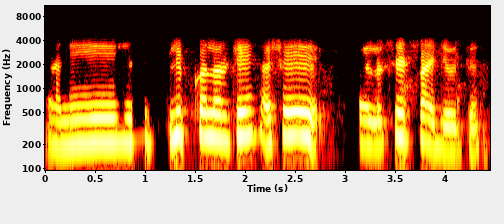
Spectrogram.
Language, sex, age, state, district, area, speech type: Marathi, female, 30-45, Maharashtra, Amravati, urban, conversation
